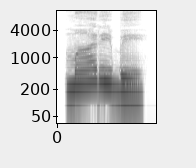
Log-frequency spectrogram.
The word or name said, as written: ಮೊರಬು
